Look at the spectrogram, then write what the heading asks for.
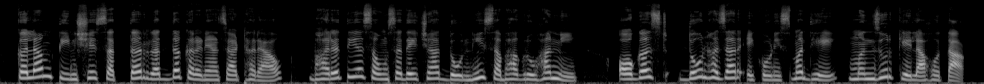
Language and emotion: Marathi, neutral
